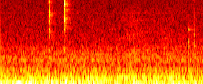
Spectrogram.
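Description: Two quick, faint computer mouse clicks about half a second in, over a low steady hum.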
